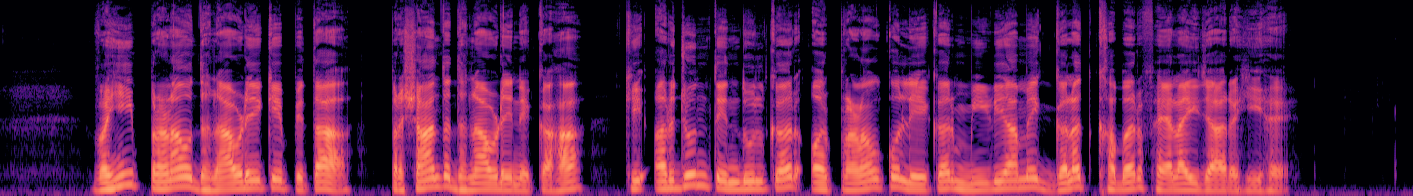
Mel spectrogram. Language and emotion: Hindi, neutral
